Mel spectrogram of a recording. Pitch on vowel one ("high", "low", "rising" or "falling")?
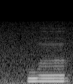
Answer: high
